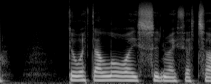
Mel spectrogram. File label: "loes", Welsh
